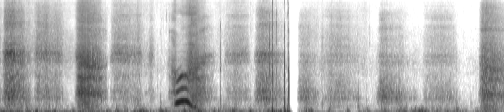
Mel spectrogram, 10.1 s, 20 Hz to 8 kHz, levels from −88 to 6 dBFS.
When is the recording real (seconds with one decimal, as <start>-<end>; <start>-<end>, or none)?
0.0-1.3; 1.8-3.4; 4.1-10.1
